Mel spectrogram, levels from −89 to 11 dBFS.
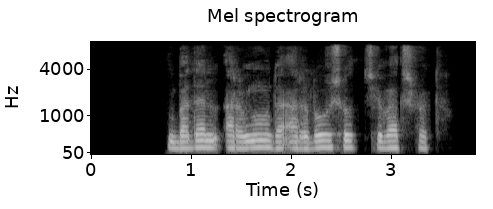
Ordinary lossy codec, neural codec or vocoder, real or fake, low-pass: AAC, 32 kbps; codec, 24 kHz, 0.9 kbps, WavTokenizer, medium speech release version 2; fake; 7.2 kHz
